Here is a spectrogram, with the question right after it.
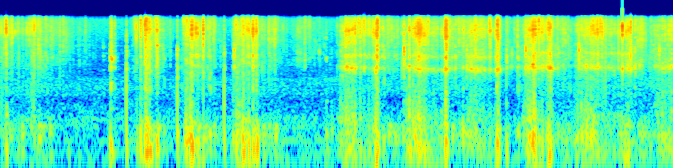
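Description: A flat metal blade scrapes and shaves along the face of a hand-sized, solid purple and pink bar of soap held in the hand, raising powdery shavings. Dry, crackly scraping strokes come in bursts with sharp ticks and a bright, hissy edge over a soft low rumble, growing denser and more continuous in the second half.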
